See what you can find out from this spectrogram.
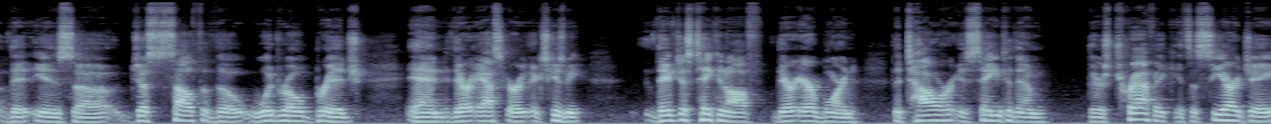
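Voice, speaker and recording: A man giving explanatory commentary as an aviation analyst, talking in a measured, plain-spoken way and putting radio calls into everyday words. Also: mid-range voice. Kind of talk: explanatory commentary over air traffic recordings.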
